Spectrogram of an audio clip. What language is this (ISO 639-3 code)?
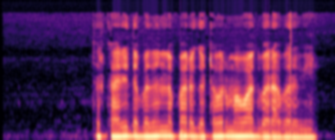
pus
